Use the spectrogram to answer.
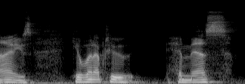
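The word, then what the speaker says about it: Jemez: back in the 90s he went up to Himes it's spelled j it's spelled Jes but it's pronounced hemus so why didn't they spell it hemus just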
